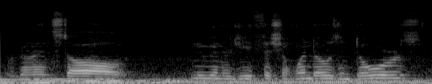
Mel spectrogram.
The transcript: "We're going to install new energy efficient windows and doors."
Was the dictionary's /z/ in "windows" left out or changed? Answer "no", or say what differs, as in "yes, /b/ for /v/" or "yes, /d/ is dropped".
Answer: no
